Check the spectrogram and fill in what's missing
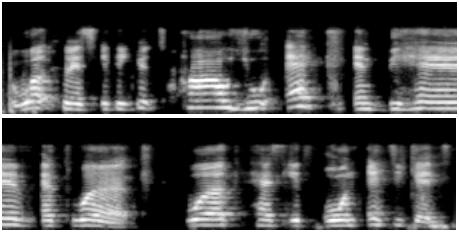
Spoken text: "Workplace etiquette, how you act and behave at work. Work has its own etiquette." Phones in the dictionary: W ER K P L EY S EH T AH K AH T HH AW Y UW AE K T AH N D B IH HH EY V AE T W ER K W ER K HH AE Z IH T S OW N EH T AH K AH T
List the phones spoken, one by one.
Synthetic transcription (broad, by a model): W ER K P L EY S EH T AH K AH T HH AW Y UW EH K AH N B IH HH EY V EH T W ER K W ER K HH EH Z IH T S OW N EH T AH K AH T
